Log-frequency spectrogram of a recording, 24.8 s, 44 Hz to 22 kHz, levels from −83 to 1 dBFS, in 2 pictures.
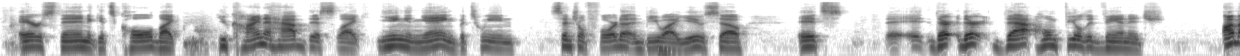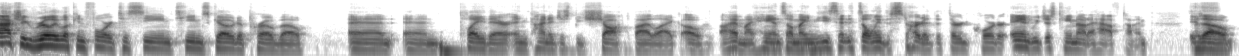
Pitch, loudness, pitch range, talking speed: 115 Hz, -25 LUFS, 100-130 Hz, 185 wpm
